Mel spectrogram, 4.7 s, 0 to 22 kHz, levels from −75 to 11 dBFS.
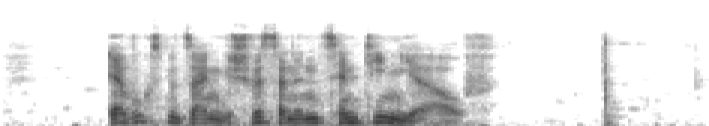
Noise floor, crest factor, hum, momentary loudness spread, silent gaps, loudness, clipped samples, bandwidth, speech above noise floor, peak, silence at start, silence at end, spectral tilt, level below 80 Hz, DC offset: -66 dBFS; 16 dB; none; 21 LU; none; -16 LUFS; under 0.1%; 9.6 kHz; 50 dB; -2 dBFS; 0.75 s; 0.65 s; -4.5 dB/octave; -42 dBFS; under 0.1%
